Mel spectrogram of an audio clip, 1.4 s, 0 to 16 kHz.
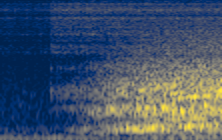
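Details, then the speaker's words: Faulty plasma cutter with modified over-temperature protection, after power cycling at about 39–40°C: cooling fan spools up into a steady, even rushing whir with no rattle, running because unit is still slightly warm, then stops; normal fan run. "apart from the fans on cuz I still thinks it's slightly warm if I cool that down a bit more and we'll just give it a moment the fun should switch off"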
